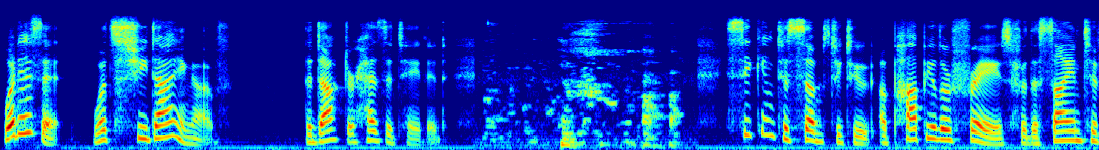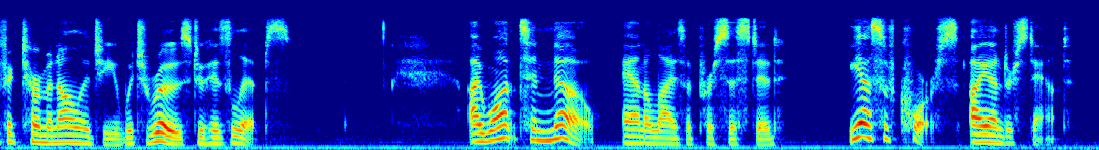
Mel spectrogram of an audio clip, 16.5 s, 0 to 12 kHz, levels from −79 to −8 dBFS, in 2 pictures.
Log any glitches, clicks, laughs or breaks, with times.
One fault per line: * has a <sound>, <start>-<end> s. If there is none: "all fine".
* has a laugh, 3.6-5.1 s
